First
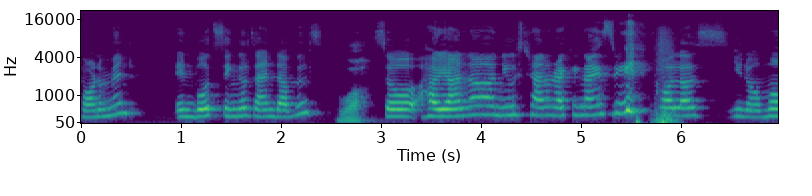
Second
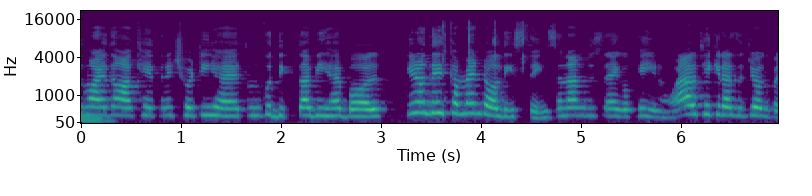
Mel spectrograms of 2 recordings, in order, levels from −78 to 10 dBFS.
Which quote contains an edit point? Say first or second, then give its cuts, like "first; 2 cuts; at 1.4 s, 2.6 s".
first; 1 cut; at 5.7 s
